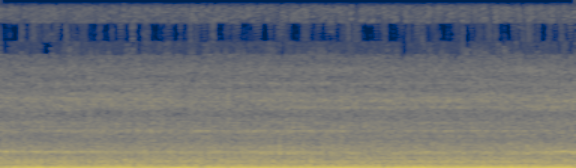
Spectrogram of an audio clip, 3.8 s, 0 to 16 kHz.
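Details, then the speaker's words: 1992 Ford F-150 with E4OD, cold start after new idle air control, throttle position and MAP sensors, PCV valve and breather, thermostat: deep, even, smooth idle, no misses or ticking, idling down cleanly; normal cold idle. "wow that is incredibly smooth that is running so well sounds good"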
